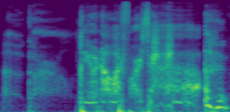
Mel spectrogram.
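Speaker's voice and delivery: airy whisper with almost no voice; voice gone. Shown as a demonstration. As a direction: croak it out with a lost voice. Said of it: "'Cause my voice was so gone".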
